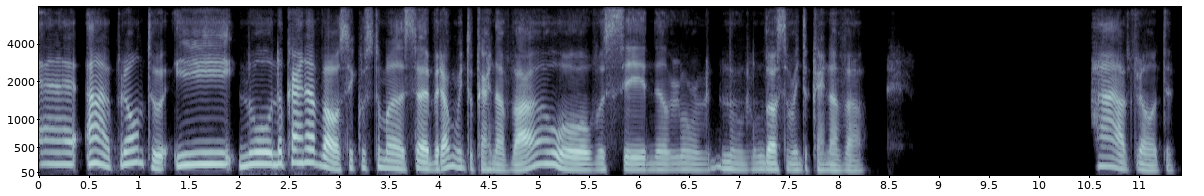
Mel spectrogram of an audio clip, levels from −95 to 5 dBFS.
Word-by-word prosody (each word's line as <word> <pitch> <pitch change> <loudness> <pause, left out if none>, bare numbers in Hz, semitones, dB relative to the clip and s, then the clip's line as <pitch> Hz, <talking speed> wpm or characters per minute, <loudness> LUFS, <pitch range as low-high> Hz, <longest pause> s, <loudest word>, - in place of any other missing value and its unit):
É, 205 0 -1
ah, 215 -4 +3
pronto. 205 - 0
E, 205 +3 +2
no 205 +4 +4
no 210 +1 +1
carnaval, 225 - +4
você 140 - -5
costuma 135 -4 -2
celebrar 120 +1 +3
muito 145 -5 -5
o - - -9
carnaval, 105 - +1
ou 110 - +3
você 110 0 -3
não 105 0 -5
não 110 -1 -7
não 120 -7 -6
não 110 +2 -9
gosta 110 -1 0
muito 105 -1 -6
do - - -10
carnaval? 95 -2 -6 2.3
Ah, 165 -8 -1
pronto. 95 -3 -5
120 Hz, 130 wpm, -21 LUFS, -, 2.3 s, no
